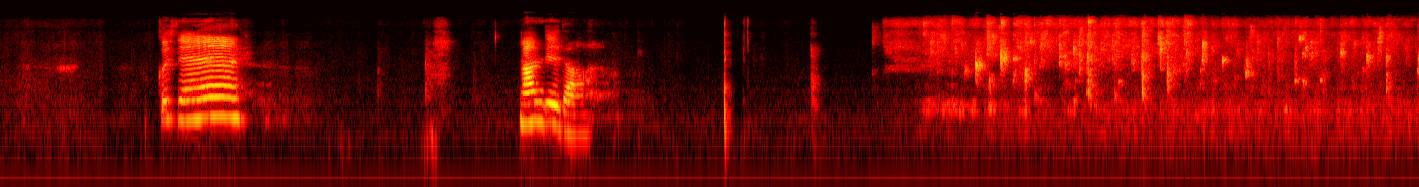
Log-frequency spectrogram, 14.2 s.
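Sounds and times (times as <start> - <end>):
speech: 1.6 - 2.6, 5.2 - 6.0
running tap water splashing: 8.8 - 14.1.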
